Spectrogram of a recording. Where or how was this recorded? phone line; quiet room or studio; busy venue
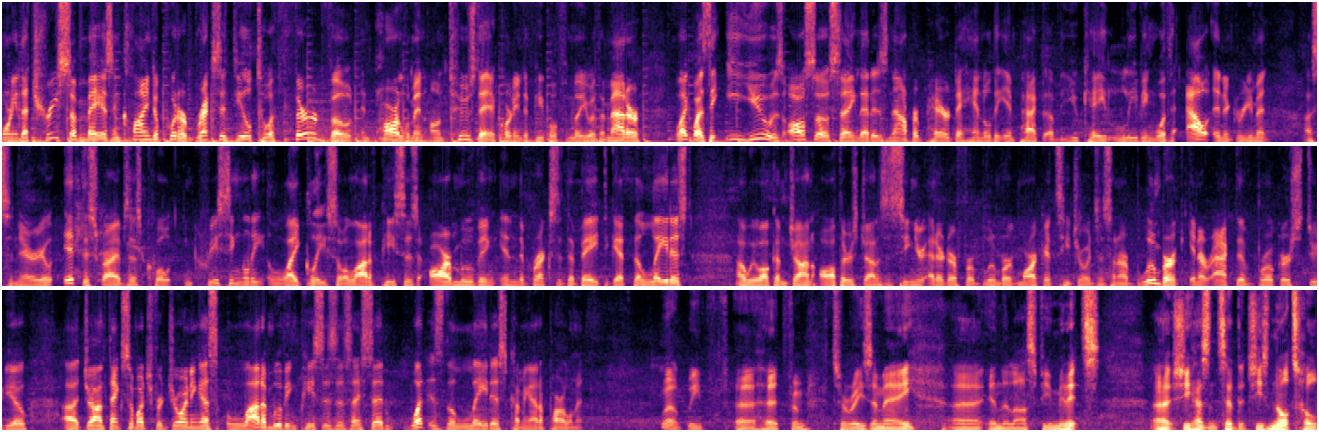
busy venue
